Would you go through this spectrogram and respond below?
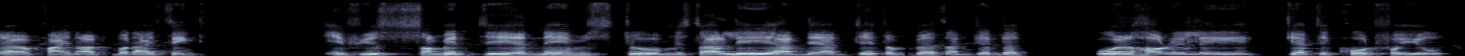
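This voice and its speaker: Halting man on a dull lo-fi call. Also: mid-range voice, a bit bright. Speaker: insurance representative. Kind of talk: informal explanatory Q&A presentation. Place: remote online group call.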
